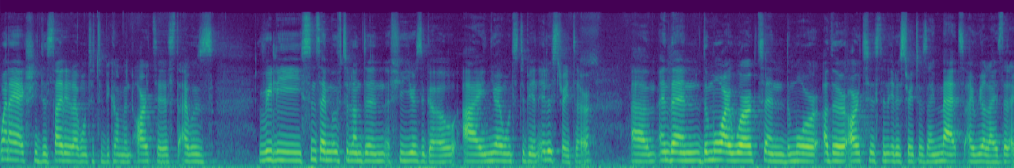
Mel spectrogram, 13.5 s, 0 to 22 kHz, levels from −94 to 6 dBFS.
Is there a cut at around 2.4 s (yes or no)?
no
